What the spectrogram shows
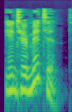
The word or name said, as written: intermittent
